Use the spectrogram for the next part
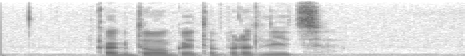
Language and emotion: Russian, neutral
